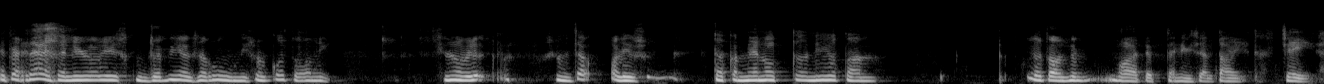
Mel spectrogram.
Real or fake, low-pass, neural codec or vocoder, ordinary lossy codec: fake; 7.2 kHz; codec, 44.1 kHz, 2.6 kbps, DAC; MP3, 64 kbps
